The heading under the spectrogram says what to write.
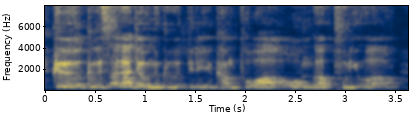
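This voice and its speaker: Pastor preaching, gravelly edge, rambling and folksy with sudden shouts, distant mic in an echoey church. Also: high-pitched, flat delivery, normal speed. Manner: folksy, repeats himself, chuckles often, bursts into shouts. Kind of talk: sermon. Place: church sanctuary.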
